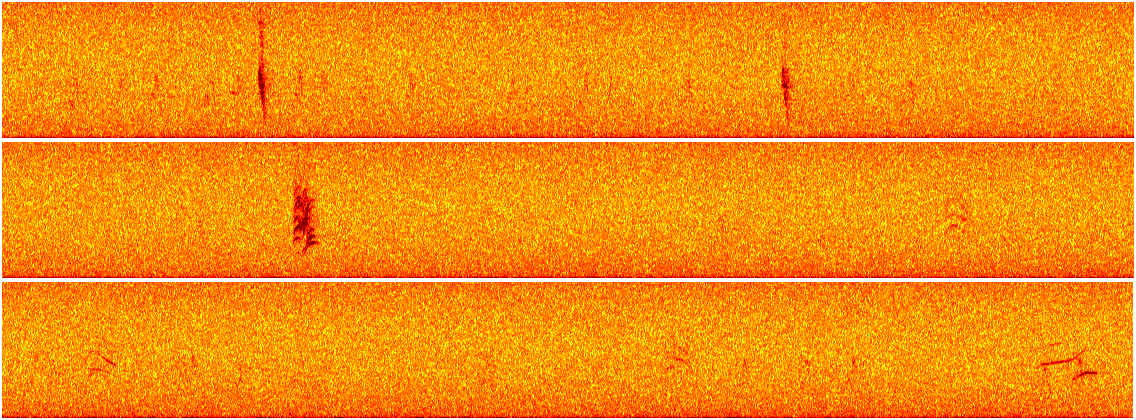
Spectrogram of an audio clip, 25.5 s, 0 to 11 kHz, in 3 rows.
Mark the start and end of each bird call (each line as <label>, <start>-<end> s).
Japanese Bush Warbler (Horornis diphone), 1.9-2.0 s
Japanese Bush Warbler (Horornis diphone), 5.8-5.9 s
Hawaii Amakihi (Chlorodrepanis virens), 10.7-10.9 s
Hawaii Amakihi (Chlorodrepanis virens), 15.5-15.8 s
Hawaii Amakihi (Chlorodrepanis virens), 17.6-17.8 s
Hawaii Amakihi (Chlorodrepanis virens), 22.0-22.1 s
Hawaii Amakihi (Chlorodrepanis virens), 24.8-25.2 s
